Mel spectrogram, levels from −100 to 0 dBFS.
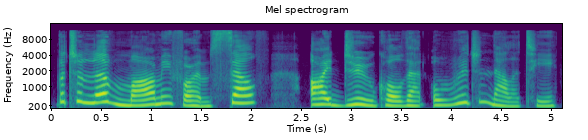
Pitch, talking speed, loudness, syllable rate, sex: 245 Hz, 130 wpm, -18 LUFS, 4.1 syllables/s, female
